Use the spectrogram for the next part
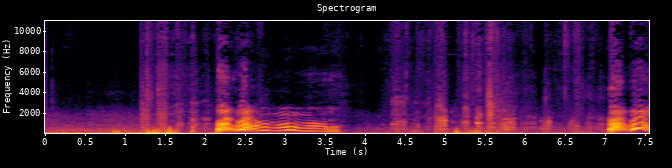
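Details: Sherpa, a pet dog praised as a good boy while doing tricks, gives a wavering, harmonic yowl of about a second and a half. A shorter rising whine follows near the end, with scattered soft clicks and thumps between.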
